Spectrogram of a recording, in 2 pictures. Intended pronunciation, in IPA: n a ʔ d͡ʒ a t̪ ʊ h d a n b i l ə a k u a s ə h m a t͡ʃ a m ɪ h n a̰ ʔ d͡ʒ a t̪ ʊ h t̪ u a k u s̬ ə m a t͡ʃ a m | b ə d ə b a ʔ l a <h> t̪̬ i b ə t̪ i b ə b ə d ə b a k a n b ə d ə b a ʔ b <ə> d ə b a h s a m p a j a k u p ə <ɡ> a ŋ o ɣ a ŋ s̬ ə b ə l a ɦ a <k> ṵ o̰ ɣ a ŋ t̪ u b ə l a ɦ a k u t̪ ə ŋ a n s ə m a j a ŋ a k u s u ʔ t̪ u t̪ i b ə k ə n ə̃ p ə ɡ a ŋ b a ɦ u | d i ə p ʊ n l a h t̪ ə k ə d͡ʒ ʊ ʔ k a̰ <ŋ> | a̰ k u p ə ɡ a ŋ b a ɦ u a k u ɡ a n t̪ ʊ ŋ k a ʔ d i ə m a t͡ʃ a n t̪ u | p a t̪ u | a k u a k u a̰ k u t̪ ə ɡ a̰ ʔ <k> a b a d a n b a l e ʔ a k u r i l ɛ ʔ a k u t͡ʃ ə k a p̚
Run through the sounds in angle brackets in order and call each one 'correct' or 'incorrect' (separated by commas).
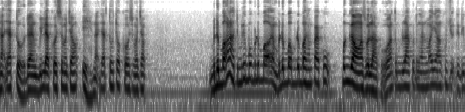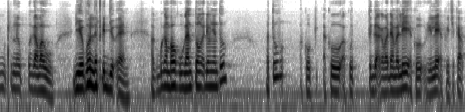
correct, correct, correct, correct, incorrect, correct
